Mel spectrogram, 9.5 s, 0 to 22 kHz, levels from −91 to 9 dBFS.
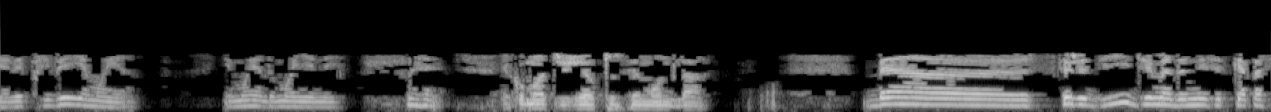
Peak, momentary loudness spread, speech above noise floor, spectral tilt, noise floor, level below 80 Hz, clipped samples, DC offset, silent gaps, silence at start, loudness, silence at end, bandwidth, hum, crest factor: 0 dBFS; 19 LU; 43 dB; -10.5 dB/octave; -61 dBFS; -52 dBFS; under 0.1%; under 0.1%; none; 0 s; -18 LUFS; 0 s; 3.8 kHz; none; 20 dB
